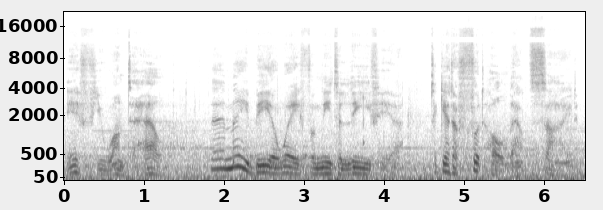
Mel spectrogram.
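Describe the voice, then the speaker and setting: A man's voice: fairly low pitch, very animated, a little slow. A man playing an earnest, furtive young apprentice mage in a fantasy video game, with a dramatic, imploring delivery. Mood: earnest, coaxing. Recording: long reverb, clear background noise.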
